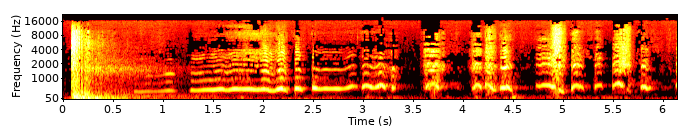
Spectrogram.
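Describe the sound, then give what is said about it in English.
Someone sobs: a sharp gasp opens into wavering, high-pitched wails that break into short, shaky bursts, with catching breaths between them. “Somebody sobbing? I'm sorry, it's me.”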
